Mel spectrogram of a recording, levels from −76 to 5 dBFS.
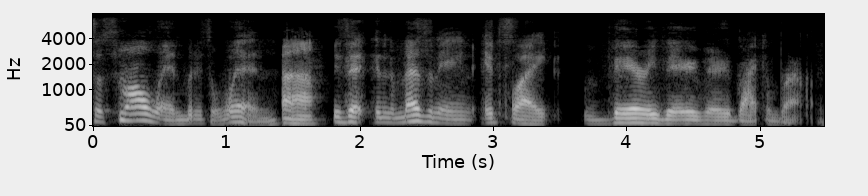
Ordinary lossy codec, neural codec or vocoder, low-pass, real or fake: AAC, 32 kbps; codec, 44.1 kHz, 2.6 kbps, DAC; 7.2 kHz; fake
